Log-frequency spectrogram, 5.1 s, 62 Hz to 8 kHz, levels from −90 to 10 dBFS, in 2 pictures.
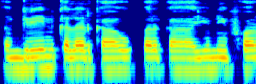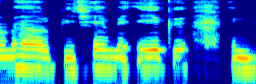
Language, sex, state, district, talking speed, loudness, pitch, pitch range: Hindi, male, Bihar, Darbhanga, 150 wpm, -25 LUFS, 145 Hz, 140-150 Hz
